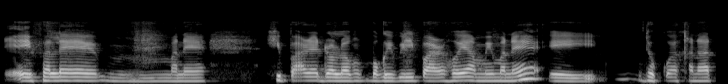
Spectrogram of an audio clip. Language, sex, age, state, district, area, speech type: Assamese, female, 60+, Assam, Dibrugarh, rural, spontaneous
